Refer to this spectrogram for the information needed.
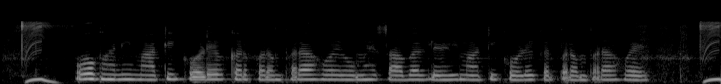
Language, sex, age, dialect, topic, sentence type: Chhattisgarhi, female, 18-24, Northern/Bhandar, agriculture, statement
